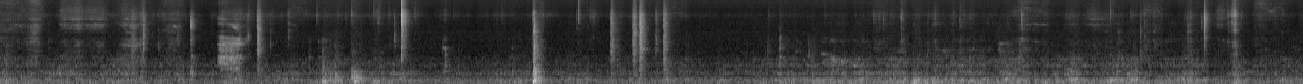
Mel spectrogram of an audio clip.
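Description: Scattered light clicks and taps as stiff copper electrical wires are bent and handled against a metal junction box, with two sharper clicks standing out. A low steady hum runs underneath.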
